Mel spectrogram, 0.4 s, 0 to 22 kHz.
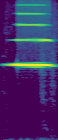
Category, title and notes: Sound effects > Experimental
Subject : Larsen / feedback noise. Close-up earphones/mic larsen. Date YMD : 2025 04 probably Location : Saint assiscle France Hardware : Koss KSC75 Tascam FR-AV2, Rode NT5 Weather : Processing : Trimmed in Audacity.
